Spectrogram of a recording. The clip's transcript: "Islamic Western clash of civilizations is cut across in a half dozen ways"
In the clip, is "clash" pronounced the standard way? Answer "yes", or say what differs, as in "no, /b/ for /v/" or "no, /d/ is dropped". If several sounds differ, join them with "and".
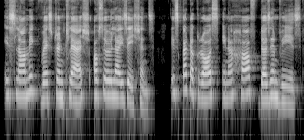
yes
